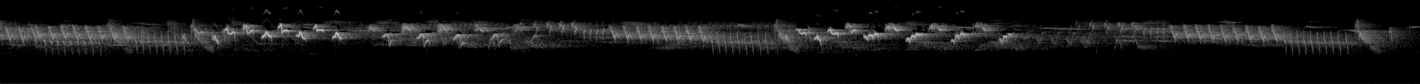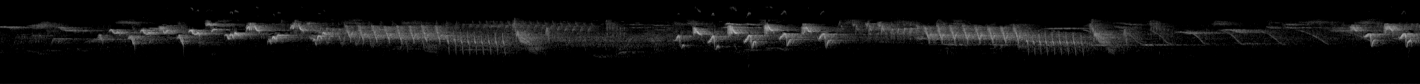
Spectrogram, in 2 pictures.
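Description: Small birds chirping and trilling in quick, many-noted phrases, in bouts that swell and fade every few seconds, with nothing low beneath them.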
